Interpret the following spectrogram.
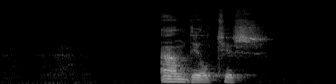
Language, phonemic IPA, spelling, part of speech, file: Dutch, /ˈandelcəs/, aandeeltjes, noun, Nl-aandeeltjes.ogg
- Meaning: plural of aandeeltje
